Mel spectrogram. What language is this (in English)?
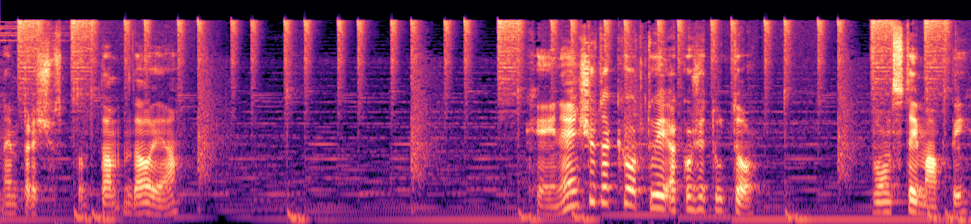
Czech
